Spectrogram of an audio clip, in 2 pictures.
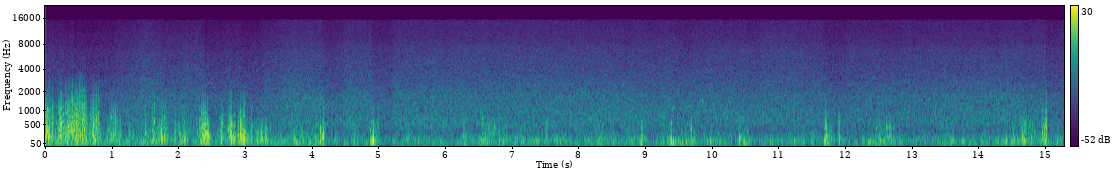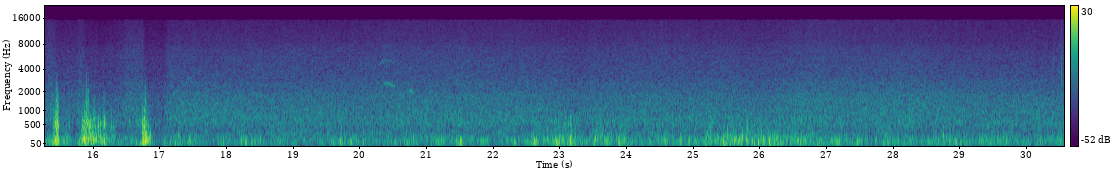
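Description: Ocean surf breaking and washing up a sandy beach, a steady rushing wash. Wind buffets the microphone in loud gusts during the first few seconds and again around the middle.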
